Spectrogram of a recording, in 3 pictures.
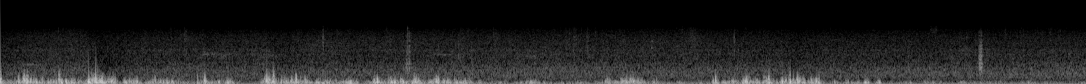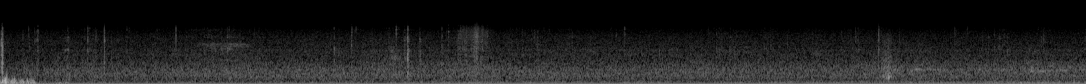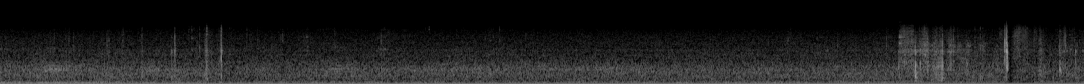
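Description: Wind buffeting the microphone in loud, uneven low gusts for about the first eleven seconds, then dying down to a quiet steady background. A few light clicks and rustles come from cord being wrapped tightly around a row of lashed sticks.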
